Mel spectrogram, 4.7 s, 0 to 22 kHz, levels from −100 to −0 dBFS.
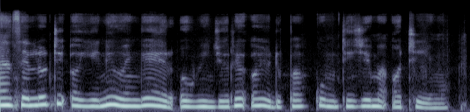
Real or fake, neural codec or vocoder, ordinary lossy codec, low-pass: fake; codec, 44.1 kHz, 7.8 kbps, DAC; none; 14.4 kHz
